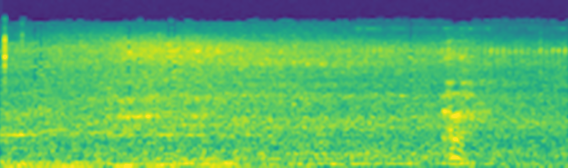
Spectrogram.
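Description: Wind rumble on the microphone of a moving bicycle with steady road and traffic noise behind it, and one short falling squeak about three and a half seconds in.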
